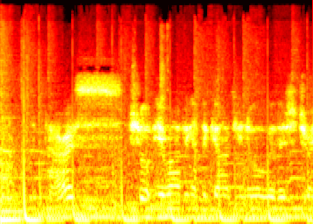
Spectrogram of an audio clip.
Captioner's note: loudspeaker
